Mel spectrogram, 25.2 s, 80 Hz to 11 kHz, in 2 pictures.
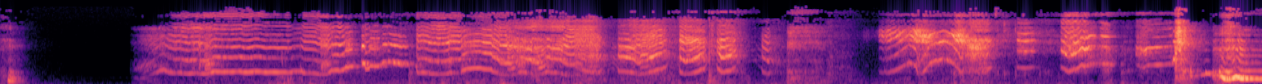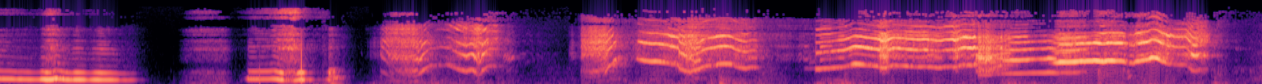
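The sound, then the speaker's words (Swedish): A person fakes crying for 30 seconds as a dare, with exaggerated, theatrical wailing in repeated sobbing bursts, high and warbling, with brief pauses for breath and a few laughs slipping through, loud. “Här kommer en liten konsekvens mitt upp i alla sanningar. Gråt i 30 sekunder.”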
